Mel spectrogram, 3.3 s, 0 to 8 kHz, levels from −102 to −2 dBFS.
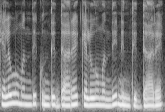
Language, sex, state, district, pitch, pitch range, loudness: Kannada, female, Karnataka, Bangalore, 200 Hz, 190-215 Hz, -13 LUFS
